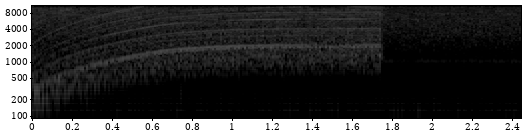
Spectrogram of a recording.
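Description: Near silence, with a very faint tone that glides upward over about a second and then holds. Shortly before the end it cuts to a fainter, lower steady tone.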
